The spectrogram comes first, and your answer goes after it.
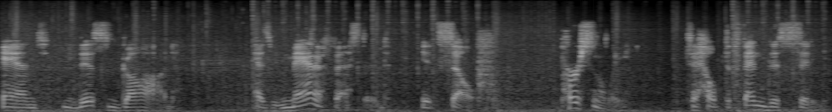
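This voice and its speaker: A man narrating a tabletop roleplaying game as game master, descriptive and pausing for dramatic effect. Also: fairly low pitch, expressive. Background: music bed.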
